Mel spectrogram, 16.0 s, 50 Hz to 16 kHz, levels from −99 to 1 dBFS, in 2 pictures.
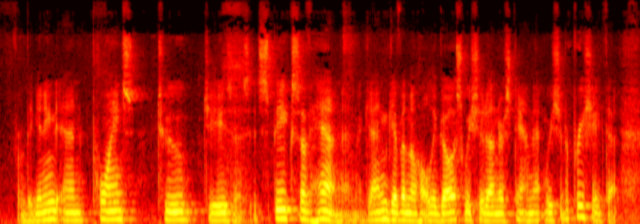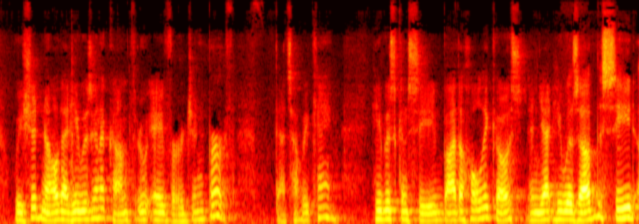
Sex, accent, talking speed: male, American, 210 wpm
